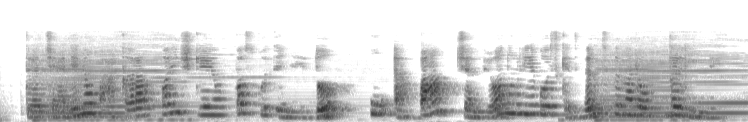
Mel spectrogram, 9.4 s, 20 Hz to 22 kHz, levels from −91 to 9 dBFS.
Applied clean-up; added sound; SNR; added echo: classical method WPE with log-MMSE.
